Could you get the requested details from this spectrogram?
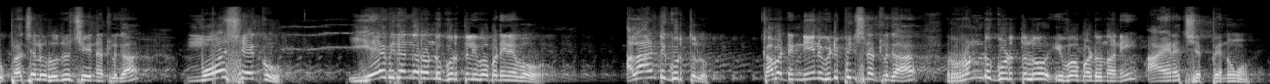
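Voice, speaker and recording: A male pastor preaching a sermon to a congregation, calling for responses and swinging between loud declarations and low asides. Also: lively intonation, normal speed. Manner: call-and-response preaching, urging the congregation to answer. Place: church hall with a congregation.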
